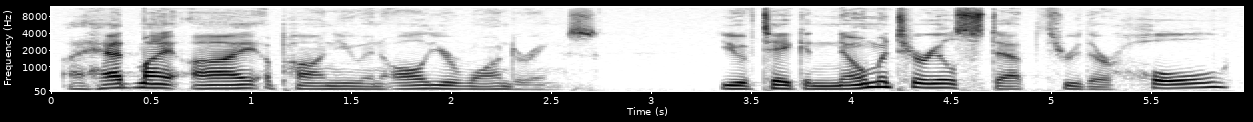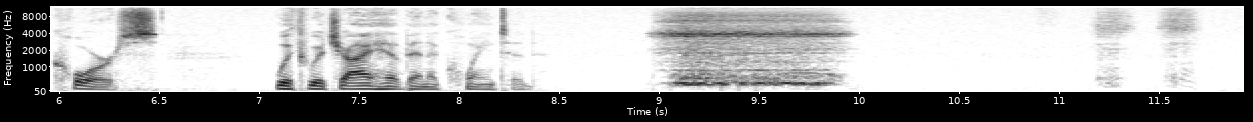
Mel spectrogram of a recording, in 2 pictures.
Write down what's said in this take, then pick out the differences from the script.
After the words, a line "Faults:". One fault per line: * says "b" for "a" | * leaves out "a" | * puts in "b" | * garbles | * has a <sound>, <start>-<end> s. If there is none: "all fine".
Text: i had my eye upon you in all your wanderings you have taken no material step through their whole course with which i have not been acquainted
i had my eye upon you in all your wanderings you have taken no material step through their whole course with which i have been acquainted
Faults:
* leaves out "not"
* has a sniff, 8.9-10.0 s
* has a sniff, 10.9-11.8 s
